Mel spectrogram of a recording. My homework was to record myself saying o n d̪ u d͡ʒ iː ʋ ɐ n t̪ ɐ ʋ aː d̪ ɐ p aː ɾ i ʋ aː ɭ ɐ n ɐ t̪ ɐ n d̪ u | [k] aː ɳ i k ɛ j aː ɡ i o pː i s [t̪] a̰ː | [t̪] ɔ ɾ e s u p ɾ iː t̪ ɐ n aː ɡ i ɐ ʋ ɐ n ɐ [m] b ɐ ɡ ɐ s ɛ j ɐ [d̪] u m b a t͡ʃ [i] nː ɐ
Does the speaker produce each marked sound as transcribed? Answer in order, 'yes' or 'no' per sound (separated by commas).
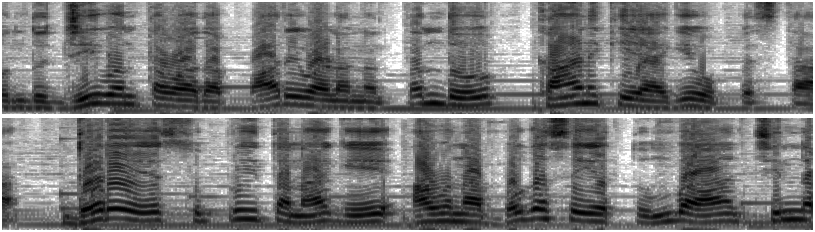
yes, yes, no, no, no, yes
